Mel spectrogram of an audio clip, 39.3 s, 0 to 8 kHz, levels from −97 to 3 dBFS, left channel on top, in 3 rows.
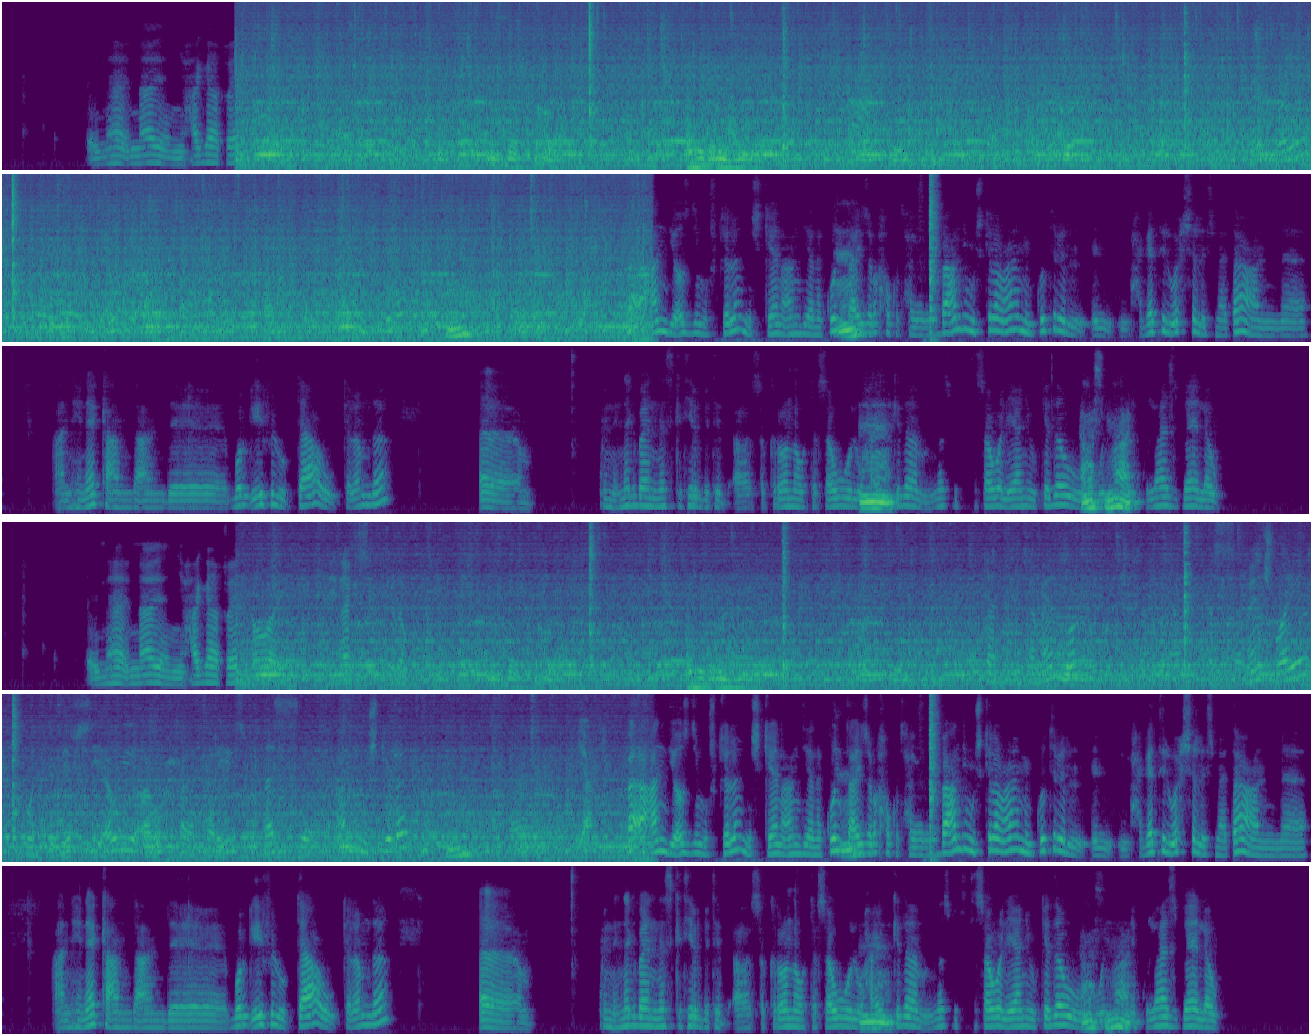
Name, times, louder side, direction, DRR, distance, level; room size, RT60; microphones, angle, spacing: voice 1, 0.8-4.4 6.0-6.3 7.0-7.6 9.7-17.2 18.2-21.8 22.1-26.1 26.7-30.1 31.0-31.5 32.2-35.6 35.9-38.3, right 4 dB, 75° right, 0.5 m, -41 dB
sound 1, 2.3-19.6, left 3 dB, 90° left, 0.6 m, -35 dB
voice 2, 4.2-4.6 4.8-5.7 6.8-9.5 17.5-17.9 21.4-21.7 34.7-35.2 37.0-37.6, left 5 dB, 60° left, 0.3 m, -35 dB
sound 2, 7.7-24.7, equal, ahead, 1.4 m, -51 dB
5.4 x 2.3 x 3.3 m
head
